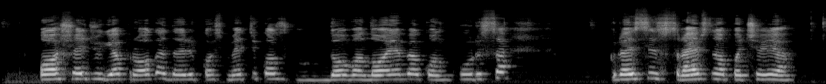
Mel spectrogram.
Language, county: Lithuanian, Klaipėda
